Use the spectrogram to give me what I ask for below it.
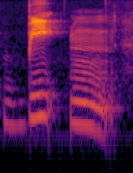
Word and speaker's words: beaten: I want you to kind of swallow that T sound.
